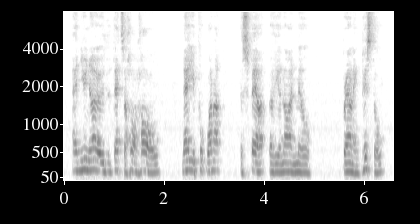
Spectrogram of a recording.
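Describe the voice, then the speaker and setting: In an Australian accent, a man talks at a moderate pace with a fairly high pitch and fairly even intonation. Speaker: war veteran. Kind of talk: interview storytelling.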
